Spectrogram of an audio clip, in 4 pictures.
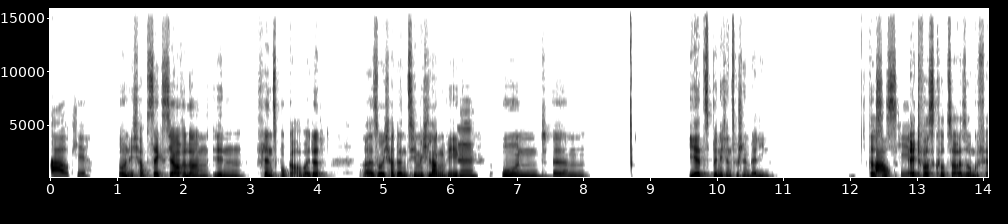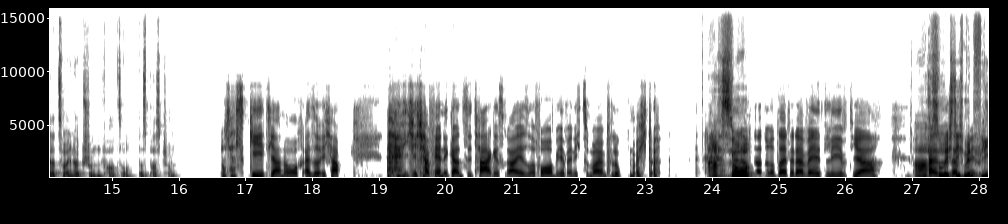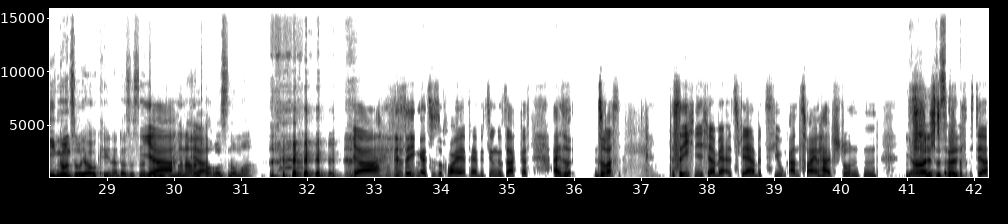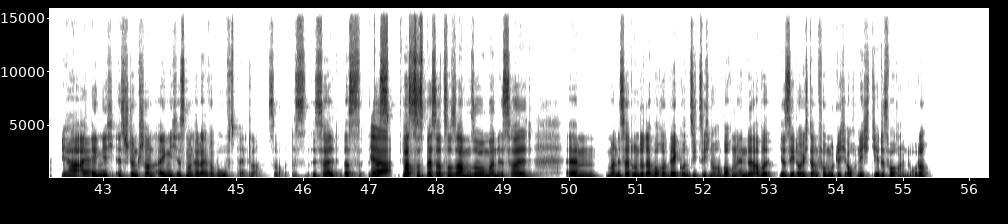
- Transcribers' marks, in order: chuckle; laughing while speaking: "möchte"; chuckle; unintelligible speech; laugh; laughing while speaking: "deswegen"
- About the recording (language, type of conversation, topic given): German, unstructured, Welche Rolle spielen soziale Medien deiner Meinung nach in der Politik?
